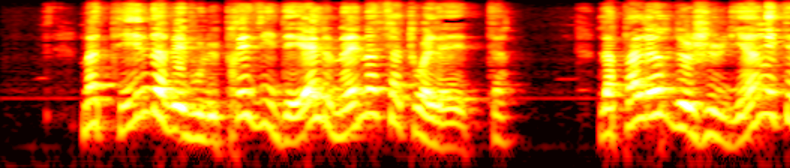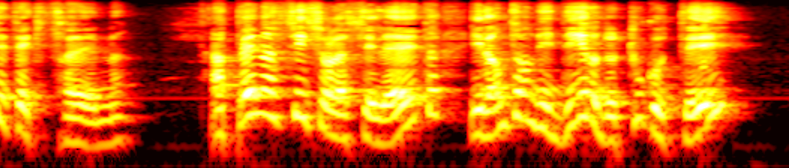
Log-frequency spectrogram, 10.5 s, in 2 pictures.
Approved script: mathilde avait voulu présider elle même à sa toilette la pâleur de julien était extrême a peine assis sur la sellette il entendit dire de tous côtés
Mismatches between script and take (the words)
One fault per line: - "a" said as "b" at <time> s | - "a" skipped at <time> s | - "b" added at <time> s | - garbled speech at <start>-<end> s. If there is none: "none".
none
